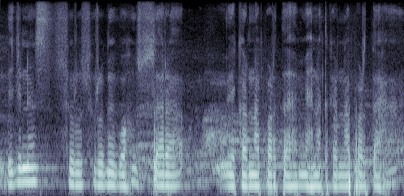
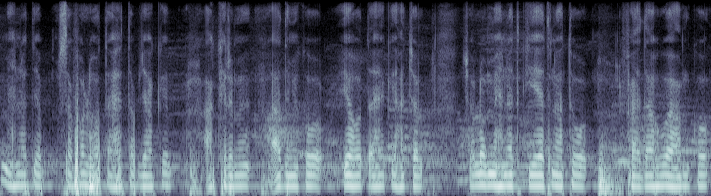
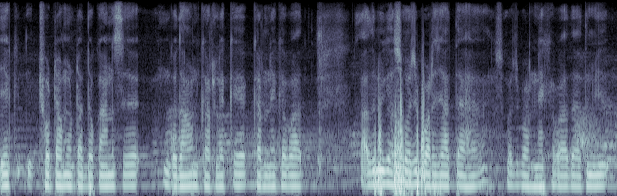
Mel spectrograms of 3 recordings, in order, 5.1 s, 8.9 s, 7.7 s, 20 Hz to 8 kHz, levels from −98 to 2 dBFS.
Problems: constant background noise, continuous background conversations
